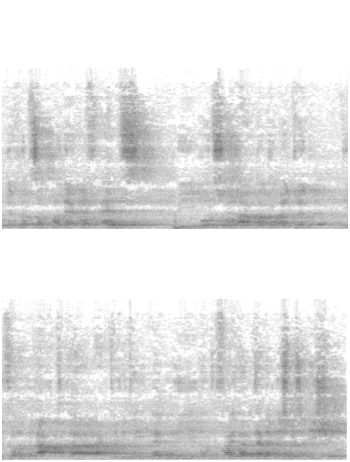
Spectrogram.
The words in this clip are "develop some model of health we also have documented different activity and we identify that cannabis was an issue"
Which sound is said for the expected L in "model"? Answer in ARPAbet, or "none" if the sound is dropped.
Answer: N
